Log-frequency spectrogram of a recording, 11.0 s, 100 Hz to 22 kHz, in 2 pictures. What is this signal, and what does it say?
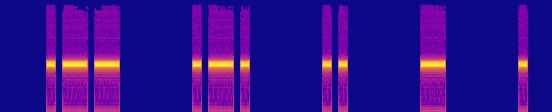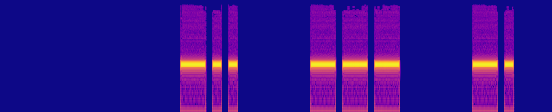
Morse code, heard as a keyed tone, about 15 wpm, spaced as for 8 wpm, 1000 Hz. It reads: WRITE DON
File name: qotdfiles / 8wpm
